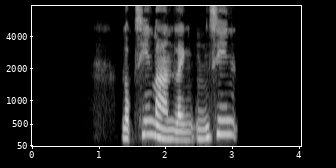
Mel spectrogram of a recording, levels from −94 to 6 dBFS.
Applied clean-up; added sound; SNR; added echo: neural mask model Resemble Enhance denoiser.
